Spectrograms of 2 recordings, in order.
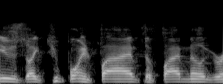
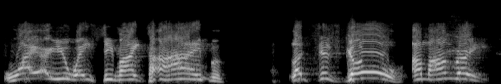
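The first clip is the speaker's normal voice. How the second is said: higher, mock-exasperated rant; exasperated outburst; 11 semitones higher than usual. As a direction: blow up at her, half joking. Retold outburst at wife over dinner.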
